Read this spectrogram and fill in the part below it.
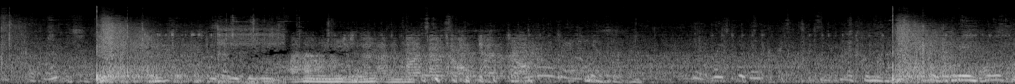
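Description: A machine gun fires loud bursts outdoors.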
